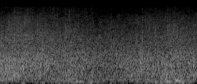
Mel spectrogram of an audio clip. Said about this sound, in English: And it's just listening to these sounds, these utterly non-human sounds, all the moods of the sea and all the sounds.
